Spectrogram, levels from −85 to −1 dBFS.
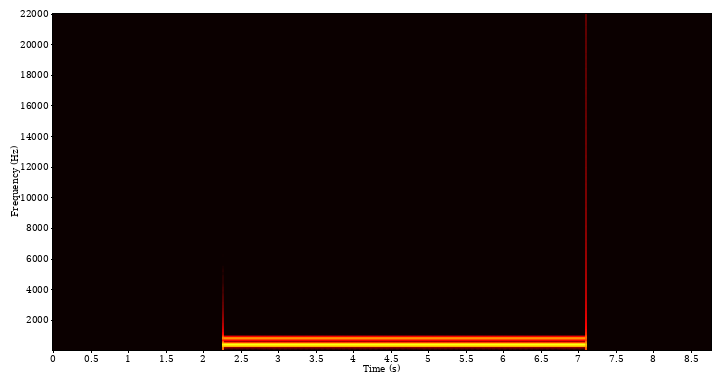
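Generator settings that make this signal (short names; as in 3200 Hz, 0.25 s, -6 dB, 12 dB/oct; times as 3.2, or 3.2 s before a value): steady additive tone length 4.84 s, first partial 418 Hz, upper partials -14 dB, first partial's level -21 dB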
